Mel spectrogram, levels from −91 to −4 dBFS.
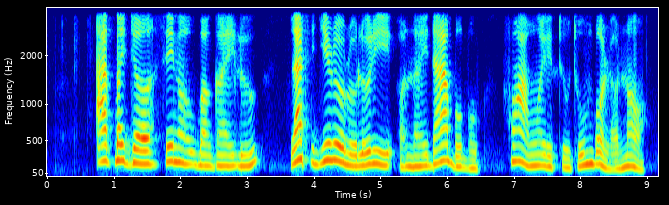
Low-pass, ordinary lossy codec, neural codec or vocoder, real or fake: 3.6 kHz; none; codec, 16 kHz, 0.8 kbps, ZipCodec; fake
